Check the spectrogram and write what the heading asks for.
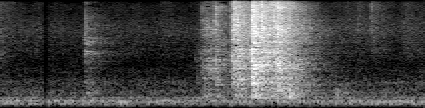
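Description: A plastic laundry basket set down and slid onto the top of a top-loading washer, a short scraping clatter a little past halfway, over a steady low hum in the room.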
